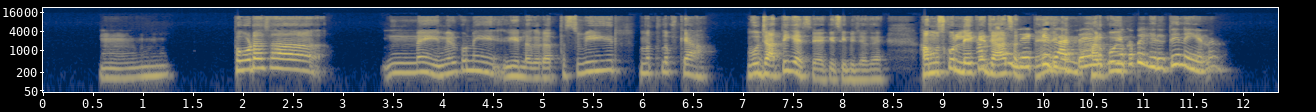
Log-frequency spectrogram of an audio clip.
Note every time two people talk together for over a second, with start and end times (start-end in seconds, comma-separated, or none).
9.3-10.8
